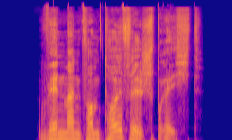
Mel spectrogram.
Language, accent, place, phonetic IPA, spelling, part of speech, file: German, Germany, Berlin, [vɛn man fɔm ˈtɔɪ̯fl̩ ʃpʁɪçt], wenn man vom Teufel spricht, phrase, De-wenn man vom Teufel spricht.ogg
- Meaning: speak of the devil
